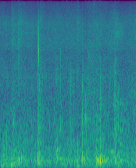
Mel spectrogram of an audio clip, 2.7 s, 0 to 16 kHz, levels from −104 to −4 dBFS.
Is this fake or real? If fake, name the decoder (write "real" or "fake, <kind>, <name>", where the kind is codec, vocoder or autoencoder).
fake, codec, DAC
